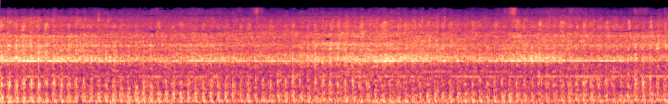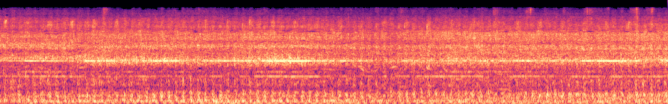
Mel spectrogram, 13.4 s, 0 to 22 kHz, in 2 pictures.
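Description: Kamov Ka-32 coaxial-rotor firefighting helicopter hovering low over water with its bucket slung beneath: steady, rapid rotor chop with a high, steady turbine whine over it.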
